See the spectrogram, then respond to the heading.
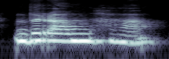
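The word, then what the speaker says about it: ब्रह्म: So they are very very um insisting that we pronounce correctly and the right way is braha.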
